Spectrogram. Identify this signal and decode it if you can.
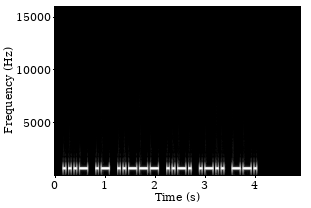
Morse code, heard as a keyed tone, about 22 wpm, 700 Hz. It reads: VA2FLG
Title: DXCC-100 Call Signs - 6 Characters - 22wpm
